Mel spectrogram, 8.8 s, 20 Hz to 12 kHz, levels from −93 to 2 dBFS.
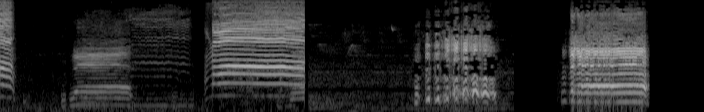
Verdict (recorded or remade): recorded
